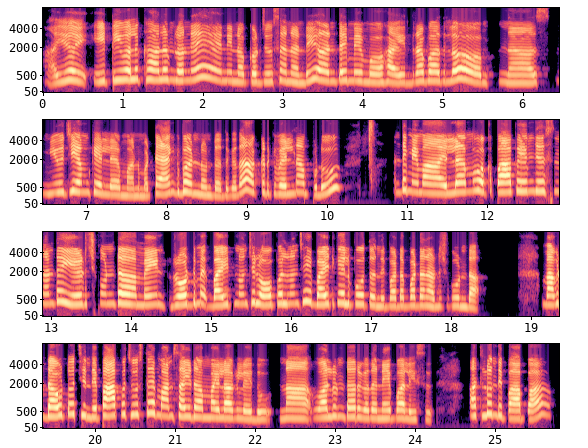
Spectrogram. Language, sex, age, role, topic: Telugu, female, 40-44, guest, తల్లి లేదా తండ్రి అయిన తర్వాత మీలో వచ్చిన ముఖ్యమైన మార్పులు ఏమిటి?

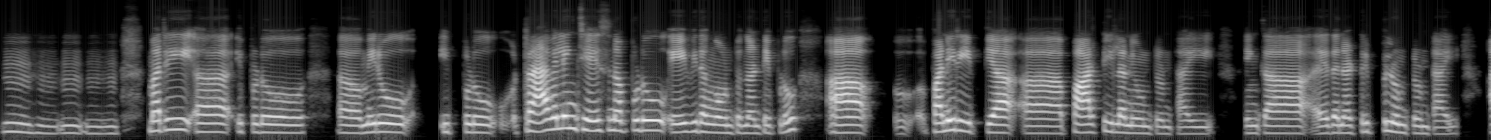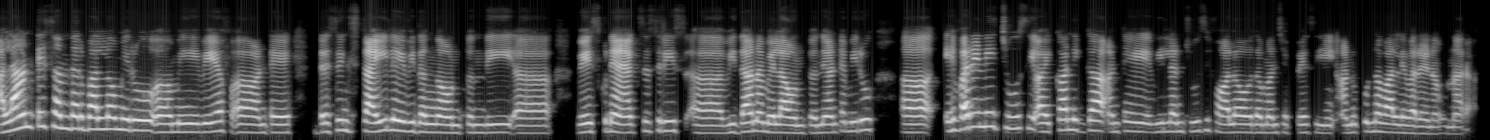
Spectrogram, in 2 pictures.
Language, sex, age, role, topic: Telugu, female, 25-29, host, నీ సొంత శైలిని ఎలా కాపాడుకుంటావు?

